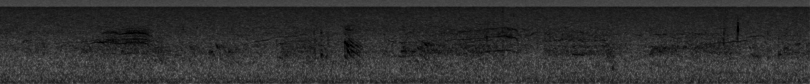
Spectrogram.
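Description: Near silence with faint, scattered bird calls: short chirps and calls about a second in, again through the middle and near the end, over a low, steady background rumble.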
